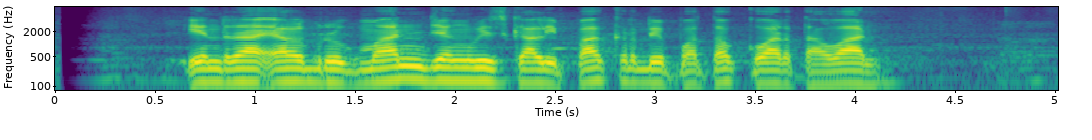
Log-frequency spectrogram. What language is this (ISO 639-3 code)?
sun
